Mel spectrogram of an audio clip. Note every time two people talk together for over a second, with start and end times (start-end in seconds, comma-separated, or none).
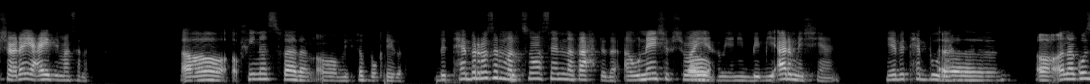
none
